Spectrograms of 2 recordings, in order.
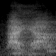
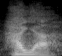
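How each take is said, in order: First: Hayah breathed out almost silent, very soft; breathed out softly. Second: Said in the usual way. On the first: Shown as a demonstration. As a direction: let "Hayah" out as a breath, much softer. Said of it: "the word Hayah". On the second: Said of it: "bring you back to the word Hayah".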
